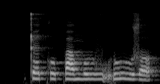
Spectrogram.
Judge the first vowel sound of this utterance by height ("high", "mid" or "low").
mid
